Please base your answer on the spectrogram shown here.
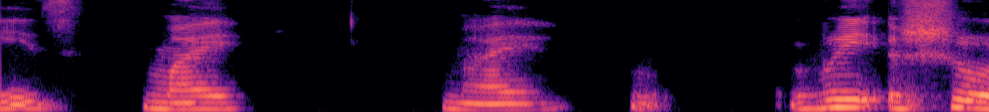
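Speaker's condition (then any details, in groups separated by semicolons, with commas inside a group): ALS, bulbar form, bulbar onset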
